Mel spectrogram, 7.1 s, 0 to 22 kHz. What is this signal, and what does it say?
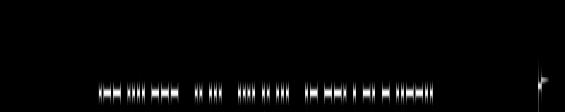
Morse code, heard as a keyed tone, about 40 wpm, 700 Hz. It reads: WHO IS HIS AGENT?
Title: Sentences from Top 1600 Words 40wpm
